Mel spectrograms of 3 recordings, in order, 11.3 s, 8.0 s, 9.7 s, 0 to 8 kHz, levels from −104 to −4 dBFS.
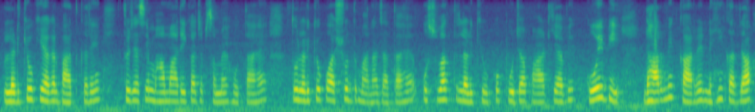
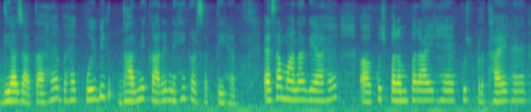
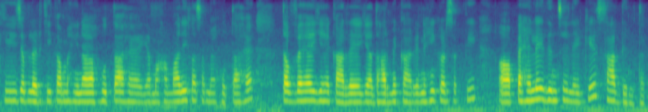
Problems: none marked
